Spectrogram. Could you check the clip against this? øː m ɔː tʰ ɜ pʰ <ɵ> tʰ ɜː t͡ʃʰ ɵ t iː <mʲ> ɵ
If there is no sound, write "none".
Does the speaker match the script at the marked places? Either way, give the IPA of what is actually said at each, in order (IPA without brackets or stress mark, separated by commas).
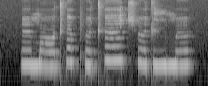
ɵ, m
